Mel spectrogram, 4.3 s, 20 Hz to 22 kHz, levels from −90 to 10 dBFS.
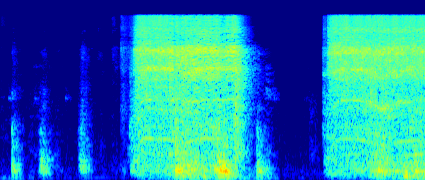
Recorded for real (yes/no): yes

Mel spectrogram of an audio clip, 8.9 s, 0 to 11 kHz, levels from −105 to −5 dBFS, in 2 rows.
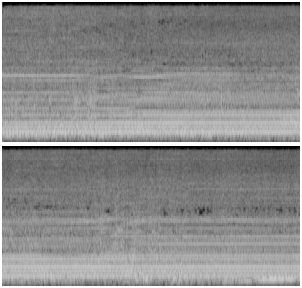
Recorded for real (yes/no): yes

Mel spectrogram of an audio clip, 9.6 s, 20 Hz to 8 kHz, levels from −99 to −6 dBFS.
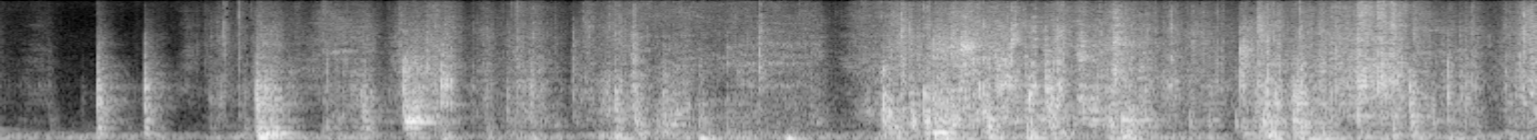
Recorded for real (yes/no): yes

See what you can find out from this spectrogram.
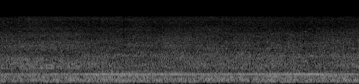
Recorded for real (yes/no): no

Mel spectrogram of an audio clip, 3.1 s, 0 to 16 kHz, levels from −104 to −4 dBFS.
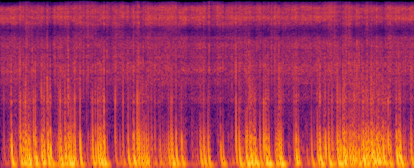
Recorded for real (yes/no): no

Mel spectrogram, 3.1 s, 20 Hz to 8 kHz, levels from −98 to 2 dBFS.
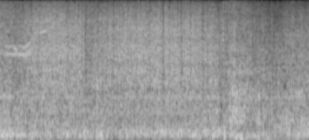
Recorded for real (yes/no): no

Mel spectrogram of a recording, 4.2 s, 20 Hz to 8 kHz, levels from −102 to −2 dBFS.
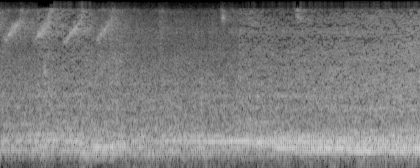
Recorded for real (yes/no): no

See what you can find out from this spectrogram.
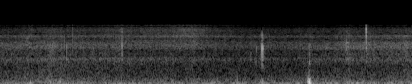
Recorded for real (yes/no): yes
